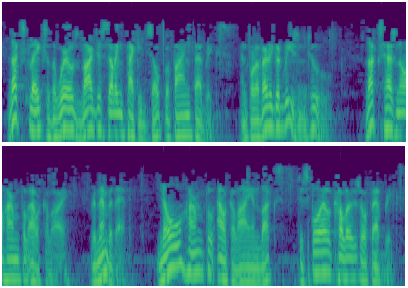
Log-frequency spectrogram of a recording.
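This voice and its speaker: A man's voice: on the low side, slightly rough. A man announcing a scripted commercial in 1930s radio style. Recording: muffled old radio recording.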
